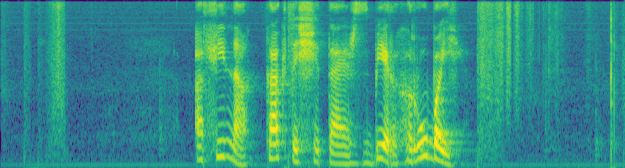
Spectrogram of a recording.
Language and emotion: Russian, neutral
